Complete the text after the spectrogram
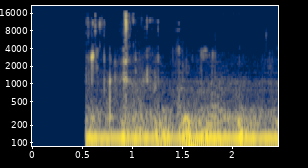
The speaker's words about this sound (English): What do you mean chewing? Just, I was trying not to chew so loudly that...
